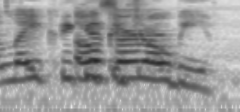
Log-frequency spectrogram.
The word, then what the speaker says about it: Okeechobee: It's Lake Because they're- Okeechobee. It's Lake Okeechobee.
